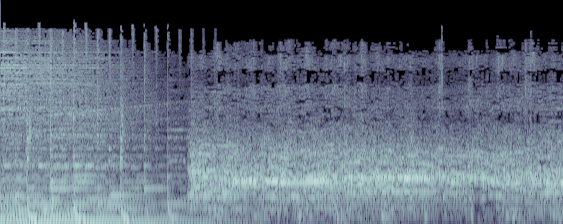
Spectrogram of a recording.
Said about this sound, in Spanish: Es el sonido de una audiencia multitudinaria con el Papa León XIV en el Vaticano. En medio de cientos de personas que vitoreaban y aplaudían a su santidad, Mérida logró hacerse un hueco en la Santa Iglesia.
